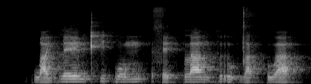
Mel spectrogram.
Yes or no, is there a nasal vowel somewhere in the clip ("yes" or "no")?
no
